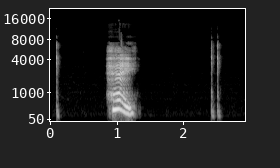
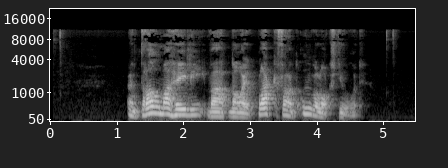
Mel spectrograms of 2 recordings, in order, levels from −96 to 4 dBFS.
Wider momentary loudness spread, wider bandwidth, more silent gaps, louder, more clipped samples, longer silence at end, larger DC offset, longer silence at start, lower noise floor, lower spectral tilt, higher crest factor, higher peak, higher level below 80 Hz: first, 23 LU vs 19 LU; second, 8 kHz vs 12 kHz; neither; first, -13 LUFS vs -24 LUFS; neither; first, 1.65 s vs 0.9 s; neither; second, 0.1 s vs 1.15 s; first, -85 dBFS vs -72 dBFS; second, -4 dB/octave vs -5.5 dB/octave; about the same, 20 dB vs 20 dB; first, -2 dBFS vs -6 dBFS; about the same, -68 dBFS vs -70 dBFS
